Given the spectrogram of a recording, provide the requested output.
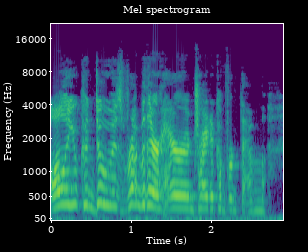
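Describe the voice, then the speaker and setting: A woman in a put-on character voice talks at a fairly quick pace, high in pitch with lively intonation. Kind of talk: spooky campfire storytelling. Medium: read story. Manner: ominous.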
